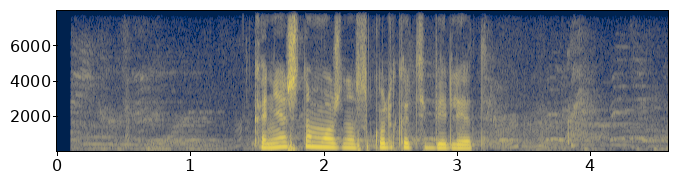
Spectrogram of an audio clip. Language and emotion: Russian, neutral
